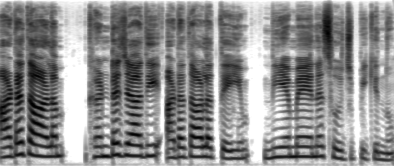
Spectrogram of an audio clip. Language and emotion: Malayalam, neutral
